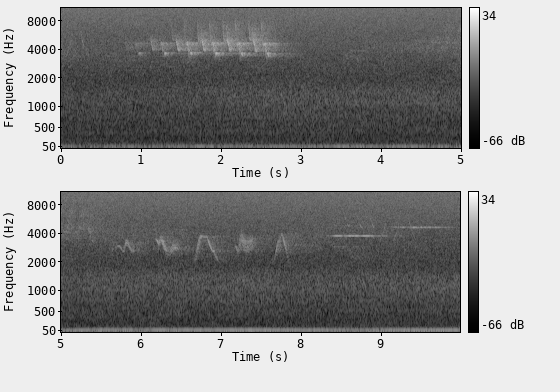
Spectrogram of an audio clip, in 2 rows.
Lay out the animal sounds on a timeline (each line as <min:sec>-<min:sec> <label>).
0:00.7-0:03.0 Ovenbird (Seiurus aurocapilla)
0:04.4-0:05.5 Chestnut-sided Warbler (Setophaga pensylvanica)
0:05.3-0:08.2 Scarlet Tanager (Piranga olivacea)
0:08.2-0:10.0 White-throated Sparrow (Zonotrichia albicollis)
